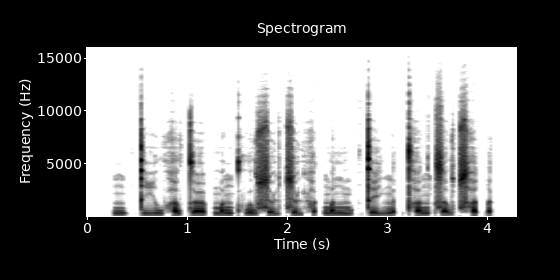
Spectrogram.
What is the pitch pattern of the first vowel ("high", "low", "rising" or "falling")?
low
